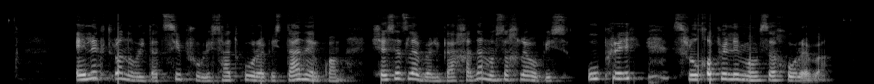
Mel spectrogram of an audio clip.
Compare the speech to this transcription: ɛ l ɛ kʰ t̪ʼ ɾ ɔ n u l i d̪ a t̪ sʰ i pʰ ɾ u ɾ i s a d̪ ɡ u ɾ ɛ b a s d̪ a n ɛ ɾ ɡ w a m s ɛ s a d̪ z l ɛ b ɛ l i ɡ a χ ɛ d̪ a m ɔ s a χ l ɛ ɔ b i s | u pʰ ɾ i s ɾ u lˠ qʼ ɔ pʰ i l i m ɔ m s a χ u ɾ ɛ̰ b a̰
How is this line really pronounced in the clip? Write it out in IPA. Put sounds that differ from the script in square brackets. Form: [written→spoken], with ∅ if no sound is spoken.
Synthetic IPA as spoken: ɛ l ɛ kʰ t̪ʼ ɾ ɔ n u l i d̪ a t̪ sʰ i pʰ ɾ u [ɾ→l] i s a d̪ ɡ u ɾ ɛ b [a→i] s d̪ a n ɛ ɾ ɡ w a m [s→ʃ] ɛ s a d̪ z l ɛ b ɛ l i ɡ a χ [ɛ→a] d̪ a m ɔ s a χ l ɛ ɔ b i s | u pʰ ɾ i s ɾ u lˠ qʼ ɔ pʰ i l i m ɔ m s a χ u ɾ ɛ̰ b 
